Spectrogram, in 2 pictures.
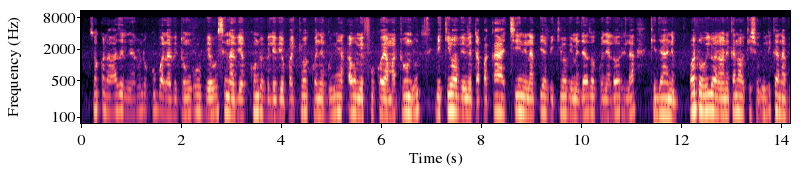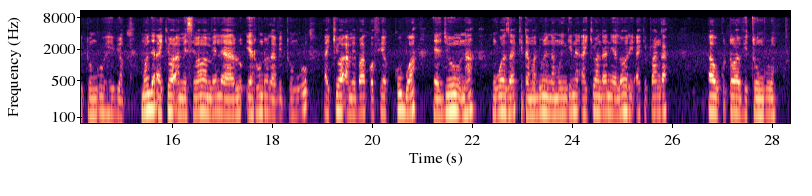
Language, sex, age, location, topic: Swahili, male, 18-24, Nairobi, finance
